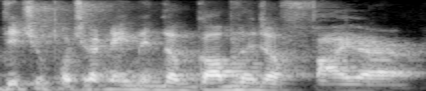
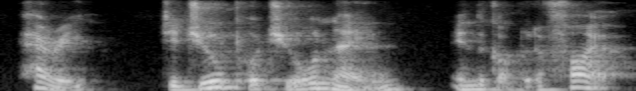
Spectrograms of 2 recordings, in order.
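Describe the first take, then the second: First: Dumbledore's line is screamed loudly and angrily. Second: Dumbledore's line is said quietly and calmly.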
